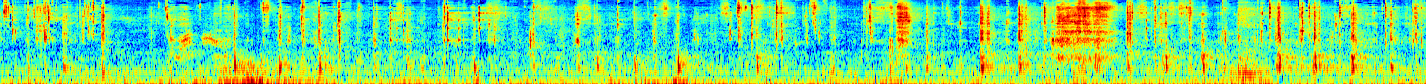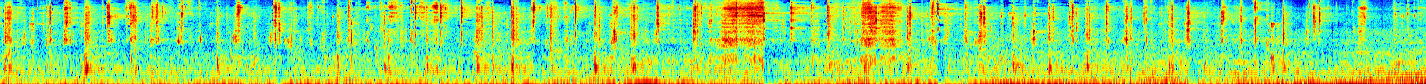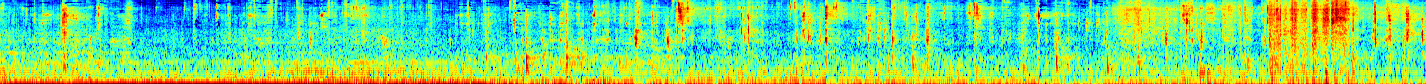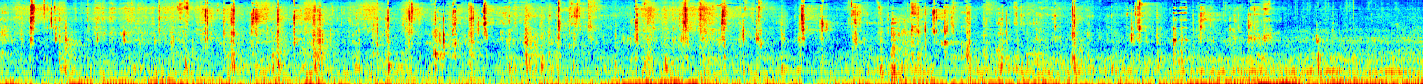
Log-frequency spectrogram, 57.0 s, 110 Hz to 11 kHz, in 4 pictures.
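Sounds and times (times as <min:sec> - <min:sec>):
chewing and biting: 0:00.0 - 0:57.0
deep low rumble: 0:01.4 - 0:04.9.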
